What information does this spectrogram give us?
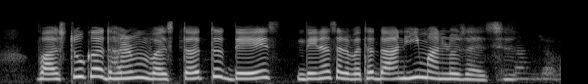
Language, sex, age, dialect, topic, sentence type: Maithili, female, 56-60, Angika, banking, statement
